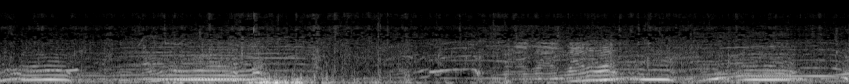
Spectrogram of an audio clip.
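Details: Herd of Aberdeen Angus cattle kept for farming, lowing in a string of arched, harmonic moos, several animals calling over one another with short gaps between calls.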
